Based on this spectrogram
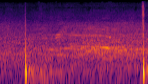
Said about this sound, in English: How's the sound of the darts that loud? I put the microphone up there. It's crazy.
